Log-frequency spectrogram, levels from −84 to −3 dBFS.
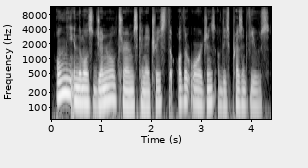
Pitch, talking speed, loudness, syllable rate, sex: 120 Hz, 220 wpm, -17 LUFS, 6.2 syllables/s, male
